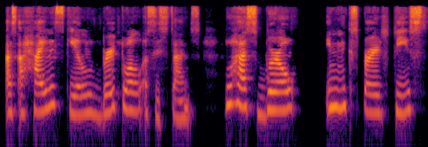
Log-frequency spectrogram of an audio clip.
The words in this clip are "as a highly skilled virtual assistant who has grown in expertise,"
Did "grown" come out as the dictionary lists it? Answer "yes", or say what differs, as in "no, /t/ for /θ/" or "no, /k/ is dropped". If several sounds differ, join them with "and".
no, /n/ is dropped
